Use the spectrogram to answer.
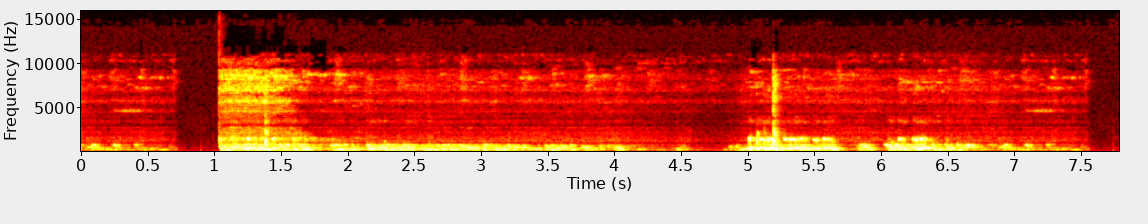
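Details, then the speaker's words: Teaching example of rhonchi heard through a stethoscope: low-pitched continuous rumbling and rattling from mucus in a bronchus, which an effective cough can mobilise and change. "on voit bien à gauche une branche scène et à droite une branche avec la présence de mucus créant le rookie une tout efficace va mobiliser le mucus modifiant ainsi la perception des ronds qui voici un exemple de ce bruit"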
